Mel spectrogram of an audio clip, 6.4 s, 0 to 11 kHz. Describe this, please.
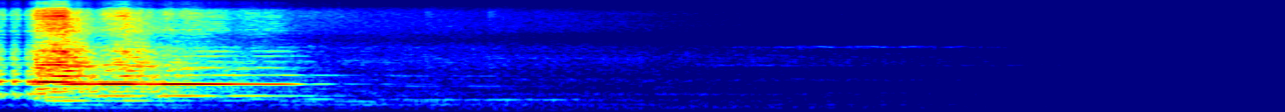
Sound effects > Objects / House appliances
shot-metalscrape-02
Scraping and bowing metal sheets
scrape, metal, eerie, banging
